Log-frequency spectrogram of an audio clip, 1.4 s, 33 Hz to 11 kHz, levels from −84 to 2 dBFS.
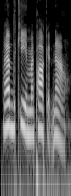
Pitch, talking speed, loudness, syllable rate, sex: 215 Hz, 335 wpm, -18 LUFS, 7.0 syllables/s, female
